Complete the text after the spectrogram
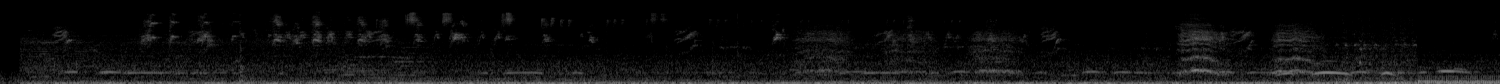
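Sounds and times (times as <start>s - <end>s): sparrows chirping: 0.0s - 15.0s.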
